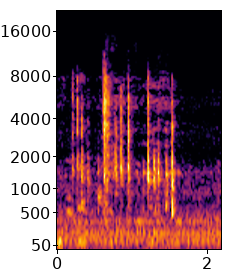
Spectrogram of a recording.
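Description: Near silence broken by a run of faint, quick clicks, about a dozen in the first second and a half.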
